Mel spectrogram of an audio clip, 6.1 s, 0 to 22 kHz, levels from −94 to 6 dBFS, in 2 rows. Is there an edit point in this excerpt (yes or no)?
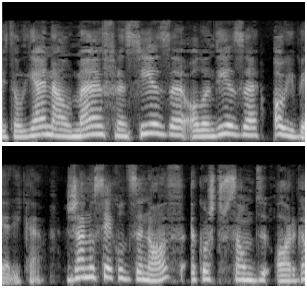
yes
